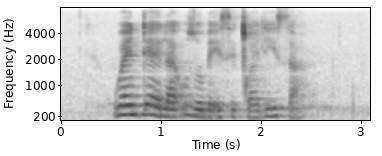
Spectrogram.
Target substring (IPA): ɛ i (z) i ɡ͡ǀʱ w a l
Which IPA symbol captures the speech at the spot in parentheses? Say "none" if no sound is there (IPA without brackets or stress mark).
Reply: s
